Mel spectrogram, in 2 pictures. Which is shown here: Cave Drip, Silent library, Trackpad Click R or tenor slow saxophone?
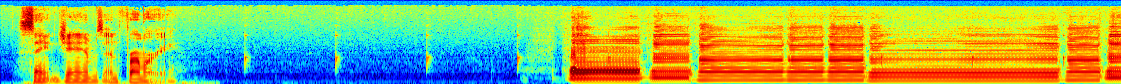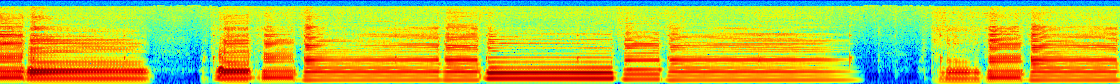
tenor slow saxophone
